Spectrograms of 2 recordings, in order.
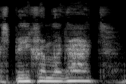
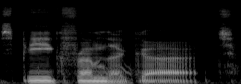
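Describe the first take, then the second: First: The voice is high and tense. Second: The voice is low and deep. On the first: The speaker calls it wrong. "Not here with the heightened energy" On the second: The speaker calls it right. "Like a man. Get low"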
